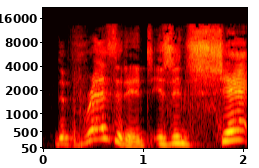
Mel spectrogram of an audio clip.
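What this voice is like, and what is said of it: Imitates another person's voice. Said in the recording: “all I can do is Joe Scarborough”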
